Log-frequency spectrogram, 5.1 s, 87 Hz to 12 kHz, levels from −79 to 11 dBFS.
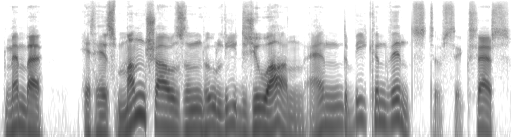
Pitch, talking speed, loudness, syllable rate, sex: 115 Hz, 150 wpm, -20 LUFS, 4.3 syllables/s, male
